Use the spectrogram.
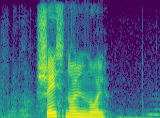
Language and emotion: Russian, neutral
